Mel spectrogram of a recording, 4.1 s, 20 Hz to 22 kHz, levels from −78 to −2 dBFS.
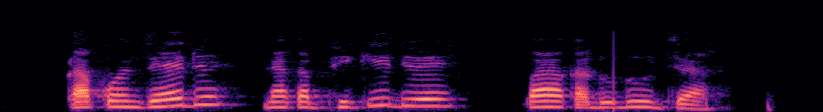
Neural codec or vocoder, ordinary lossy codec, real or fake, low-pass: none; AAC, 48 kbps; real; 7.2 kHz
